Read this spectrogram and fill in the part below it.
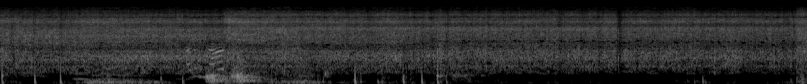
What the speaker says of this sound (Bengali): তো আবারও কিছু সময় কষিয়ে নেব মাংসটাকে।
